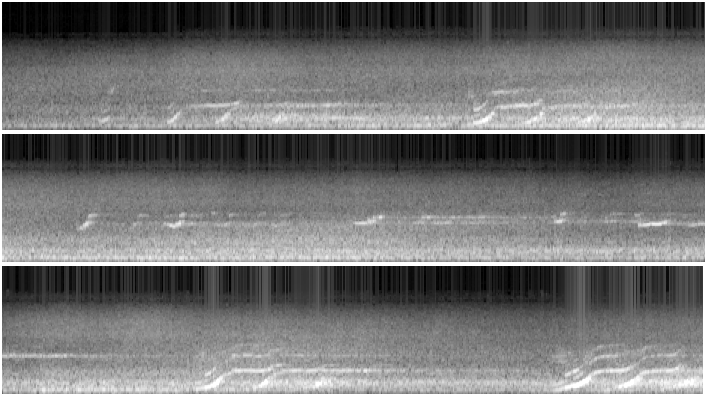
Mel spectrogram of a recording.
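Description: Dolphins whistle and call underwater.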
